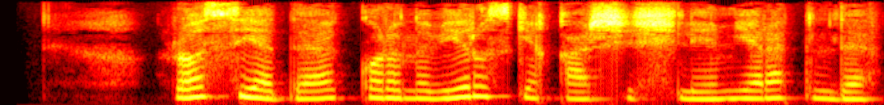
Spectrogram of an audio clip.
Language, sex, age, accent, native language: Uzbek, female, 18-24, Surxondaryo, Uzbek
